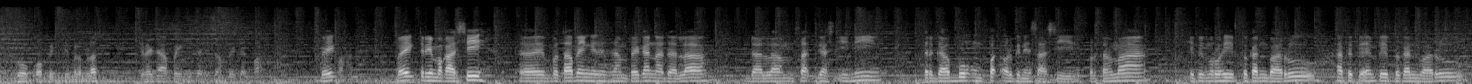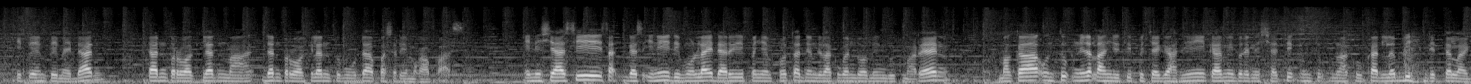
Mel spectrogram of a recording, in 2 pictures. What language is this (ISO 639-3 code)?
ind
